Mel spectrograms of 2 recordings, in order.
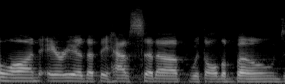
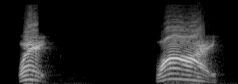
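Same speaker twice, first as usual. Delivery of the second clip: very loud, high, wary, suspicious goblin voice; 6 semitones higher, 14 dB louder than usual. Voicing a goblin who grows suspicious when a player walks off: suspicious goblin voice. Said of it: "He's kinda suspicious of you when you do that".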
